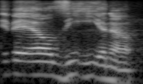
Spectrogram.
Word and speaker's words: Malzeno: Malzeno. Yeah, MAL. Malzeno. Just think like Grand Zeno from.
